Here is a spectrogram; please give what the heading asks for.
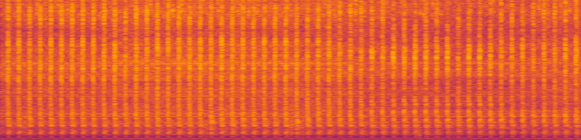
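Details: Idling engine with sharp, evenly spaced knocks about three per second, felt banging through the dog bones; deep bottom-end knock, owner suspects a bad rod bearing, unconfirmed.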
